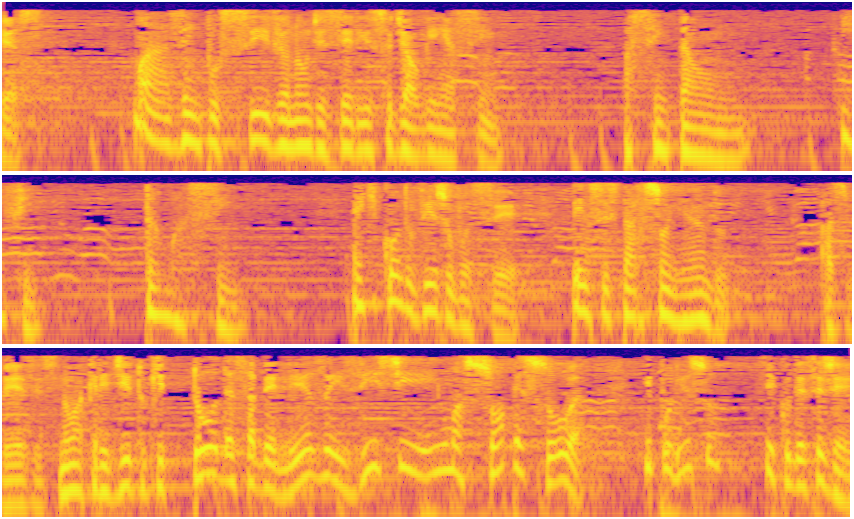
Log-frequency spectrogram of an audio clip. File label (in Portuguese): Delícia - Delícioso - Coisa Gostosa - M, Telemensagens Sensuais masc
